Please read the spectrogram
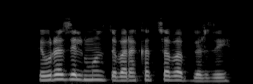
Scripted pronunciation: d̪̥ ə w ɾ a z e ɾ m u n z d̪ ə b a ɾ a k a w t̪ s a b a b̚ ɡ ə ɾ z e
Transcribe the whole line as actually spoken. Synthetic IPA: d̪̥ ə w ɾ a z e l m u n z d̪ ə b a ɾ a k a t̪ s a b a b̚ ɡ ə ɾ z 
